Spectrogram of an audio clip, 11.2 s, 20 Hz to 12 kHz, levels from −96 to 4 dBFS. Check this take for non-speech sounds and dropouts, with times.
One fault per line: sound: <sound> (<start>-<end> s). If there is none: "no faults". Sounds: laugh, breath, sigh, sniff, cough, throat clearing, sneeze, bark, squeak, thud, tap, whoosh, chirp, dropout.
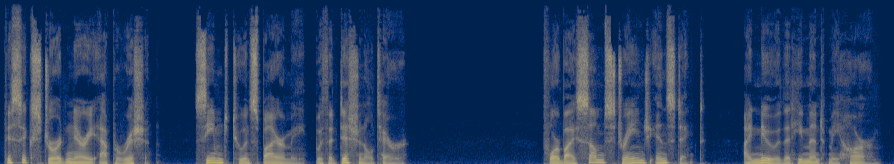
no faults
